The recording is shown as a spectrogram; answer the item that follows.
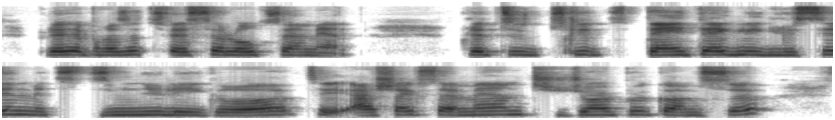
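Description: A woman with a Quebec accent talks at a very fast pace in a dark, mellow tone with monotone, flat intonation and big swings in loudness. The recording is very clean, with a silent background and a dry, close sound with no echo. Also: fairly high pitch for a woman. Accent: Québécois French. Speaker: nutritionist. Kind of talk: casual interview chat.

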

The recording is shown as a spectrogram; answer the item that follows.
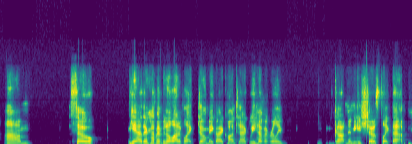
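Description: A woman's medium-pitched voice at a moderate pace with ordinary pitch variation and long, frequent pauses, in a very clean, dry, close recording with no echo and a silent background. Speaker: rock band musician. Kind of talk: casual interview.

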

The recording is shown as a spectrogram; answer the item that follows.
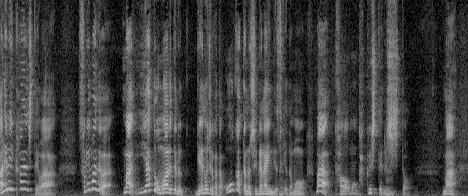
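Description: Big swings in loudness from a man talking at a moderate speed. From Saitama, Japan. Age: 40s. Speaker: entertainment news editor. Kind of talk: radio interview. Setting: radio studio.

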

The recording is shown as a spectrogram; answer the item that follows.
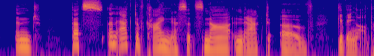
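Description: A woman's fairly low-pitched voice in a Minnesota accent, on a very clean recording with a silent background. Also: dry, close sound with no echo. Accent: Minnesotan American English. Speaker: podcast host. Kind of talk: casual chat.

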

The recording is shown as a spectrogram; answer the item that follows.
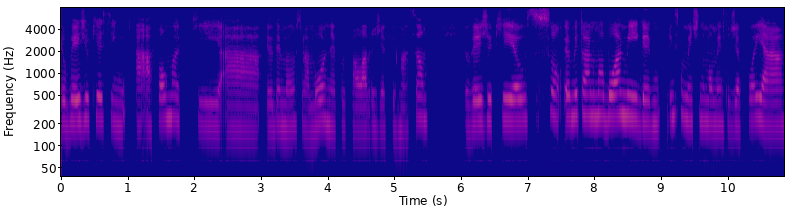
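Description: A woman with a fairly high pitch and a dark, mellow tone speaks at a moderate pace with fairly even intonation, in a dry, close sound with no echo. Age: 20s. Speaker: podcast host. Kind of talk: casual chat.

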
